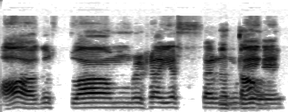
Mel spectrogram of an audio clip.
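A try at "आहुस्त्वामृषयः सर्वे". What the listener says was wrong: துவாம் இம்மு வருது, இம்மு வர வேண்டாம். ஆஹுஸ்துவா மிருஷ துவா மிரு துவாம் வேண்டாம், இம்மு வர வேண்டாம்.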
